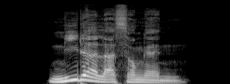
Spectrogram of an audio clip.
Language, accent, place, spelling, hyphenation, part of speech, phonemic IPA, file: German, Germany, Berlin, Niederlassungen, Nie‧der‧las‧sun‧gen, noun, /niːdɐlasʊŋən/, De-Niederlassungen.ogg
- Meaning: plural of Niederlassung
